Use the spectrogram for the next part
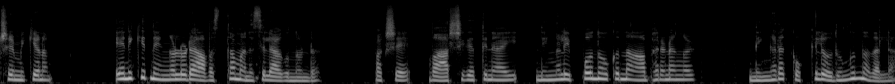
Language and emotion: Malayalam, sad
